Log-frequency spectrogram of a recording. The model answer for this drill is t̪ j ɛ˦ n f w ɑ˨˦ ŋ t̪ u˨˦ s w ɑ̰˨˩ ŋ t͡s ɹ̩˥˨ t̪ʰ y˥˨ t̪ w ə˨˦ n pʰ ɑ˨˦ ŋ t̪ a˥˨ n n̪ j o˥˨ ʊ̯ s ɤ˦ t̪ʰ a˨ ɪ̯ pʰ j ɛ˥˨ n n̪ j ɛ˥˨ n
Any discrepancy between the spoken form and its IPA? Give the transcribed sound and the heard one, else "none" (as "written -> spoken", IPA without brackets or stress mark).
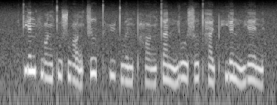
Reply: none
